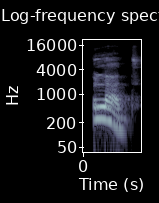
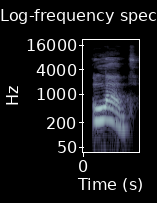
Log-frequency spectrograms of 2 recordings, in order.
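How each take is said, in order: Both takes have the same delivery.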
